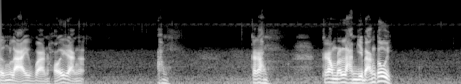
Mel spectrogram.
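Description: A young man speaks calmly and clearly into a close microphone, in short bursts with pauses.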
